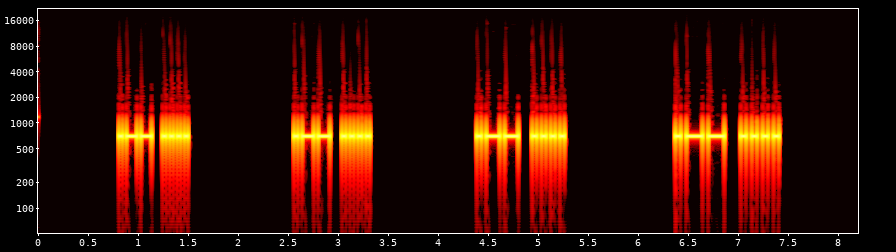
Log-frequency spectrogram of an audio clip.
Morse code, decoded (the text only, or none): WH WH WH WH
